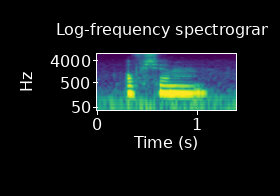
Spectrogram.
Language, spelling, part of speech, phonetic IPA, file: Czech, ovšem, conjunction / interjection, [ˈofʃɛm], Cs-ovšem.ogg
- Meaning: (conjunction) but; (interjection) sure thing; of course; yes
